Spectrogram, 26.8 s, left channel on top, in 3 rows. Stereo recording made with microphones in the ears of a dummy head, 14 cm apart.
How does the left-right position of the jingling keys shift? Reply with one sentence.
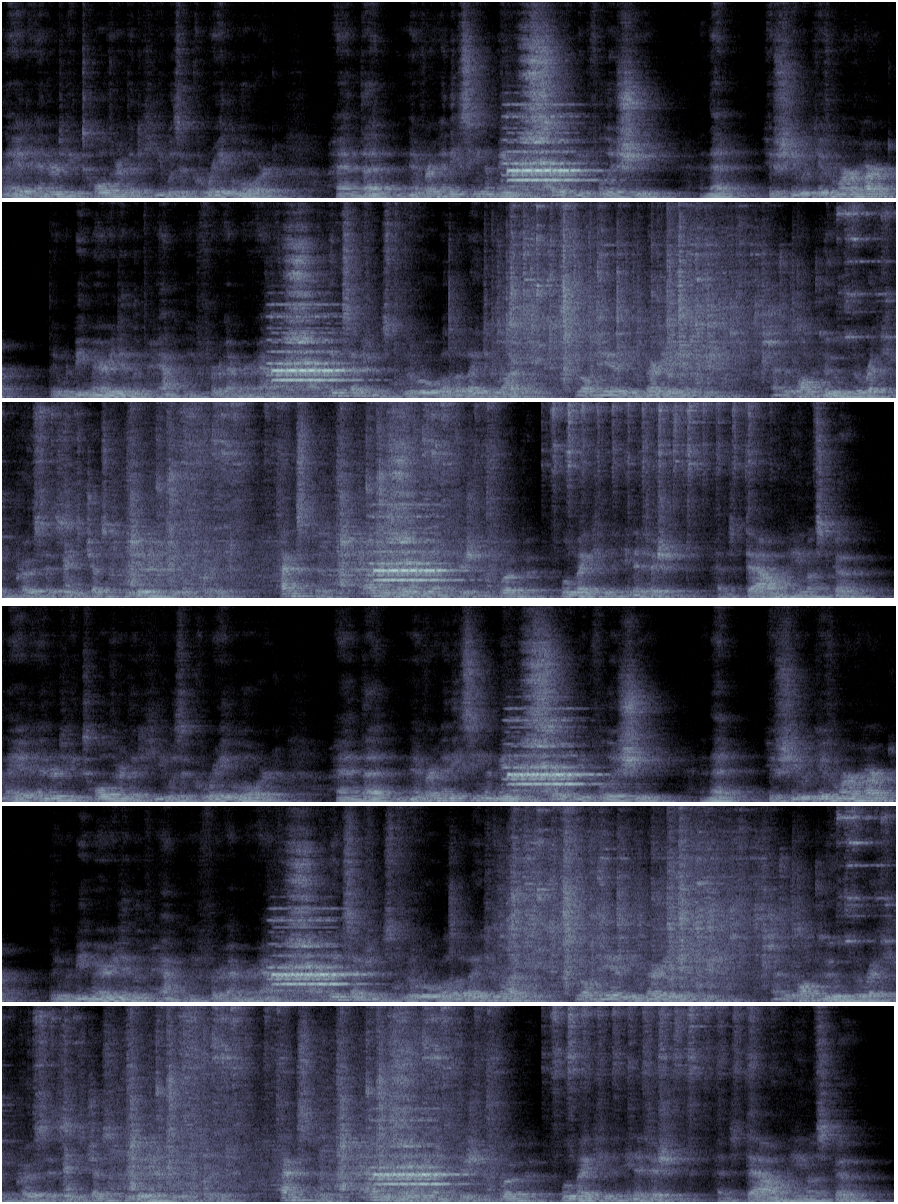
You can hear the jingling keys move from left to right and back again.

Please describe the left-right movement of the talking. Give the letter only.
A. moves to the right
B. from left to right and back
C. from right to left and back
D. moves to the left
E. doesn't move
E.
